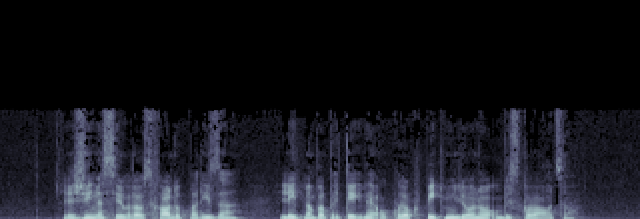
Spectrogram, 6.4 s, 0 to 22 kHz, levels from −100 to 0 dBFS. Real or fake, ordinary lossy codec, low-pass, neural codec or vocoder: fake; MP3, 48 kbps; 14.4 kHz; codec, 44.1 kHz, 3.4 kbps, Pupu-Codec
